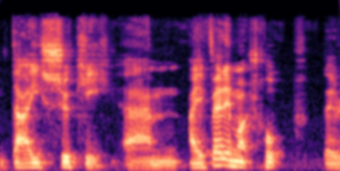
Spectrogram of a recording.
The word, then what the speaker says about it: Daisuke: He says it's Daisuke, Derek, not Daisuke. So Daisuke.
